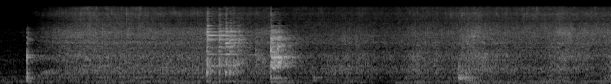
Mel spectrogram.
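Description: Potatoes and cauliflower cooking in a steel pan with a steady hiss while a wooden spoon stirs them, scraping and knocking against the pan, loudest twice about two seconds in.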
